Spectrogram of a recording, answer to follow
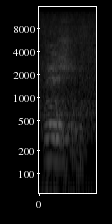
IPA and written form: ˈvɪʒn̩ (vision)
